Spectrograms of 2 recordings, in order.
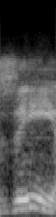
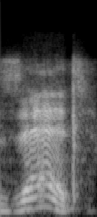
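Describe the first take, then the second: First: The letter is said the American way, 'zee'. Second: The letter is said the British way, 'zed'.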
